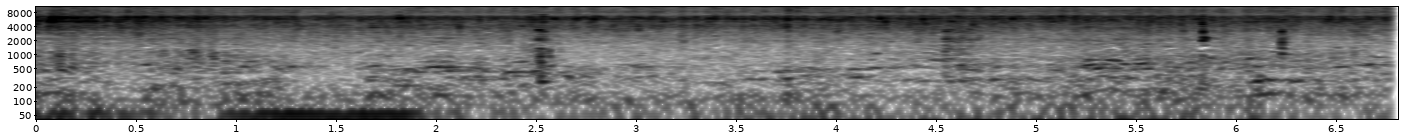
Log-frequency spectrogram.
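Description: Fish and shallots sizzling in oil on a hot flat griddle (tawa): a steady frying hiss, with a few light taps of a spatula against the griddle.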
